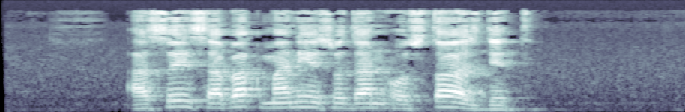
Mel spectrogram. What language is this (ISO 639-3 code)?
btv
